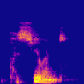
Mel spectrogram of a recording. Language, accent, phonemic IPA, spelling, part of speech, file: English, Southern England, /pəˈsjuː.ənt/, pursuant, adjective / adverb, LL-Q1860 (eng)-pursuant.wav
- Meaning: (adjective) 1. That pursues 2. In conformance to, or in agreement with; used with to; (adverb) Accordingly; consequently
